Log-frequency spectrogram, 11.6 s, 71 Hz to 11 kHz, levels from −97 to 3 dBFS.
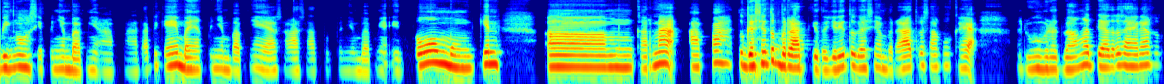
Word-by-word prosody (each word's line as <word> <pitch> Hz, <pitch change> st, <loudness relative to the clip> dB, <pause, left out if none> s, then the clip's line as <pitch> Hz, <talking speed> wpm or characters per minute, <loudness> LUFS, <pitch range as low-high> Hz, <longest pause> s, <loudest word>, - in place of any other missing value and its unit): bingung 190 Hz, +1 st, 0 dB
sih 175 Hz, -, -18 dB
penyebabnya 165 Hz, -3 st, -8 dB
apa, 155 Hz, 0 st, -25 dB
tapi 215 Hz, +7 st, -16 dB
kayaknya 220 Hz, +1 st, +2 dB
banyak 175 Hz, -1 st, -2 dB
penyebabnya 180 Hz, 0 st, -10 dB
ya. -, -, -8 dB
Salah 160 Hz, 0 st, -12 dB
satu 155 Hz, 0 st, -22 dB
penyebabnya 160 Hz, 0 st, -17 dB
itu 160 Hz, +8 st, -2 dB, 0.2 s
mungkin, 220 Hz, +2 st, +3 dB, 0.5 s
mmm, 200 Hz, -1 st, +3 dB
karena, 225 Hz, +7 st, +3 dB, 0.2 s
apa, 230 Hz, +5 st, -3 dB
tugasnya 230 Hz, +1 st, +4 dB
tuh -, -, 0 dB
berat 195 Hz, -3 st, +4 dB
gitu, 180 Hz, -3 st, -5 dB
jadi 175 Hz, +3 st, 0 dB
tugasnya 190 Hz, -2 st, -3 dB
berat 185 Hz, +5 st, -1 dB
terus 225 Hz, -, -9 dB
aku 215 Hz, +2 st, -16 dB
kayak, 185 Hz, -3 st, -4 dB, 0.4 s
"Aduh 180 Hz, +1 st, -6 dB
berat 180 Hz, -1 st, -5 dB
banget 190 Hz, +6 st, -1 dB
ya." 200 Hz, -, +3 dB
Terus 220 Hz, -, -1 dB
akhirnya, 215 Hz, +2 st, 0 dB
190 Hz, 170 wpm, -19 LUFS, 175-210 Hz, 0.5 s, tugasnya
